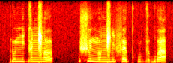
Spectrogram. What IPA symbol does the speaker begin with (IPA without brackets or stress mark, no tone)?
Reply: ɾ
